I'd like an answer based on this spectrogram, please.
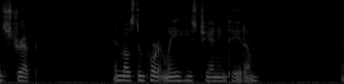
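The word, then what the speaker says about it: Channing Tatum: dance he can strip and most importantly he's chanting Tatum I said it right this time you did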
